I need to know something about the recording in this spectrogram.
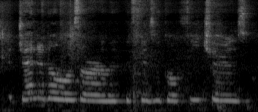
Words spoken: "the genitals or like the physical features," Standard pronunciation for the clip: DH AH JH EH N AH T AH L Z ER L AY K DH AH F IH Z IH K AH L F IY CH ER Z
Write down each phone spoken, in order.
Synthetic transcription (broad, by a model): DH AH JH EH N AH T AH L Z ER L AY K DH AH F IH Z IH K AH L F IY CH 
